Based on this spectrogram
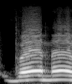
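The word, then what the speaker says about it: one: व न वन व का साउंड आ रहा है क्योंकि वह का साउंड आ रहा है इसलिए हम क्या लगा देंगे ए का यूज़ कर रहे हैं।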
